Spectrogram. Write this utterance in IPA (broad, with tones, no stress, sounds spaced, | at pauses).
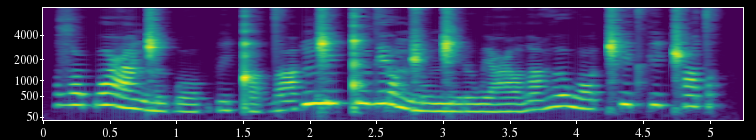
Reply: zˤ o˥ b ɔ˥ ʕ a˧ ŋ͡ǁ ɯ˩ ɓ o˩ | p i˩ ǃ a˩ tˤ dˤ a˧ | ŋ͡ǁ i˥ ǃ u˥ d e˥ ɾ ɔ˧ ŋ͡ǁ u˩ ŋ͡ǁ i˩ ɾ ɯ˩ w e˩ ʕ i˩ ðˤ e˧ ɦ ɤ˥ w ɔ˧ ǁʰ i˥ t k i˥ ǁʰ u˥ tˤ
